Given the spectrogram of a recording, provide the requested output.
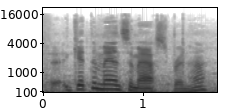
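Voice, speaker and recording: An actor playing a falsely affable corporate official, halting and casual, in an audio drama. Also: male voice, fairly high pitch, slight background noise. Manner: halting, casual, chuckling under threats. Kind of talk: naturalistic audio drama acting.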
